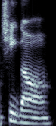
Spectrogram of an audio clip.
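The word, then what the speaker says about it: qigong: Um but I'm gonna start doing chong. It's spelled Q I G O N G.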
